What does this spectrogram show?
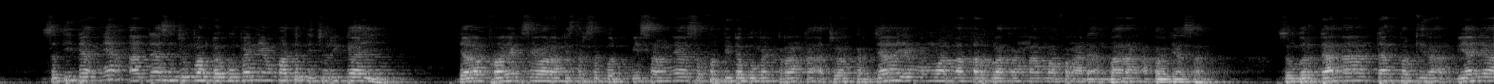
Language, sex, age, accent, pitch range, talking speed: Indonesian, male, 20-39, native, 130-175 Hz, 130 wpm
